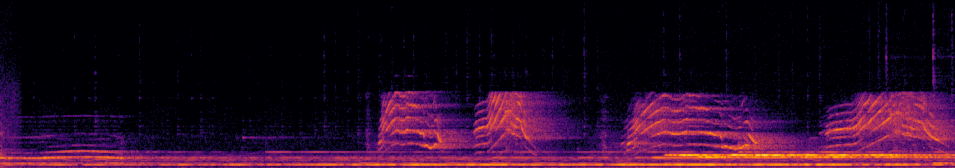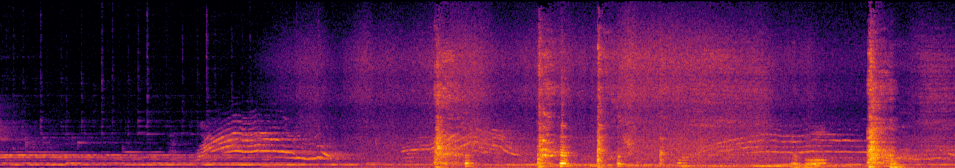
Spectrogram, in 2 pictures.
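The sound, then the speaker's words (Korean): A cat outside a house at night yowls in a string of loud, drawn-out, rising wails, several cries in a row, growing harsher and more screamlike toward the end amid a rougher, noisier background. “근데 이 소리가 안 잦아들고 비명 소리처럼 더 크게 막 더 사악하게 막 음.”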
